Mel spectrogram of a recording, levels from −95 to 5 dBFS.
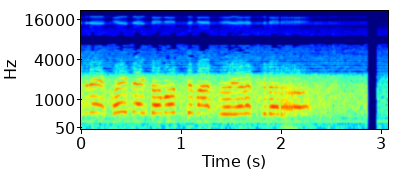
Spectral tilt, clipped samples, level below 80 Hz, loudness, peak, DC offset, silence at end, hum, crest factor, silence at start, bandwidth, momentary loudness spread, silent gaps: -4.5 dB/octave; under 0.1%; -54 dBFS; -15 LUFS; -4 dBFS; under 0.1%; 0.05 s; none; 12 dB; 0 s; 18.5 kHz; 16 LU; 2.86-2.96 s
